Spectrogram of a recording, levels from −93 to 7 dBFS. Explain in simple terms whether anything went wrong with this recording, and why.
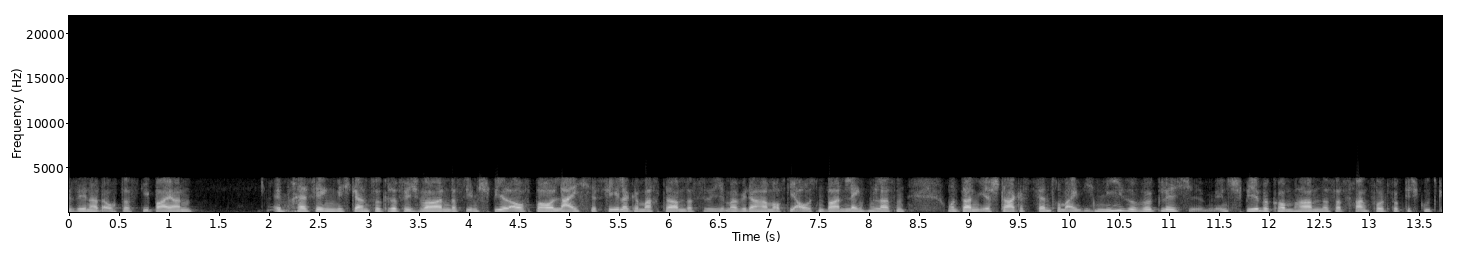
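Yes, something went wrong throughout the recording: tandem speech coding. The call passed through two different speech compressors, one after another, so the second had to squeeze an already damaged signal. The speech sounds rough, muffled and warbly, with nothing above about 3.8 kHz.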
